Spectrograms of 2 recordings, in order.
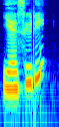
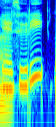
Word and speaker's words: Ye Seul: It's because my Korean name is Ye Seul, and it kind of pronounces similar to Leslie. 네. Ye Seul, Leslie.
